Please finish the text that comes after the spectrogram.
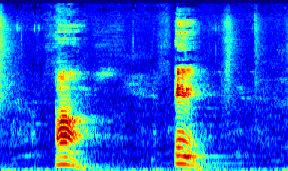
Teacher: मुख के साथ साथ नाक से भी ध्वनि बाहर आ रही है, यानी नाक में भी थोड़ा सा दबाव पड़ता है। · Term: अनुनासिक स्वर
